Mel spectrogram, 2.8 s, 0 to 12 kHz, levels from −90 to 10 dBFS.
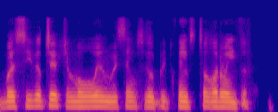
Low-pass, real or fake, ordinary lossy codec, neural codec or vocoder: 7.2 kHz; fake; none; codec, 16 kHz, 0.5 kbps, FreqCodec, larger model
